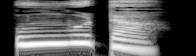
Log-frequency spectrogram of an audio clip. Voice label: "ಊಂಕಿಡು", Kannada

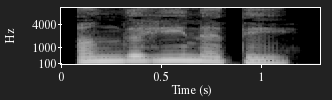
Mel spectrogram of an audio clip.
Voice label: "ಅಂಗಹೀನತೆ", Kannada

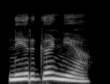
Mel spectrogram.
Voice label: "ನಿರ್ಗಣ್ಯ", Kannada

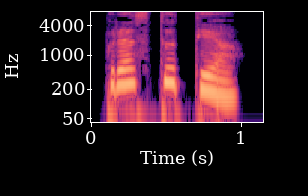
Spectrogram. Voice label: "ಪ್ರಸ್ತುತ್ಯ", Kannada

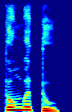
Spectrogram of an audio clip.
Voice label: "ತಂಬತ್ತಿ", Kannada

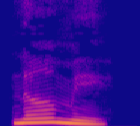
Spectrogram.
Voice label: "ನಮೆ", Kannada

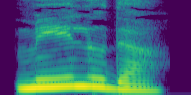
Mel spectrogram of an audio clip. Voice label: "ಮೇಲುದ", Kannada

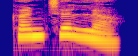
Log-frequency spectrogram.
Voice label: "ಕಣ್ಚಲ್ಲ", kannada

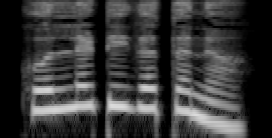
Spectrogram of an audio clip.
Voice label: "ಕೊಲ್ಲಟಿಗತನ", Kannada

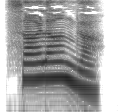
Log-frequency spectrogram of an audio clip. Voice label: "ಸೂಲಂಗಿ", Kannada

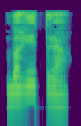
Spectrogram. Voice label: "ಬಾಹಿತ್ರ", Kannada

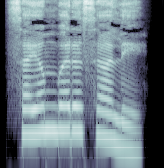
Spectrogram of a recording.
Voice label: "ಸೊಯಂಬರಸಾಲೆ", kannada

